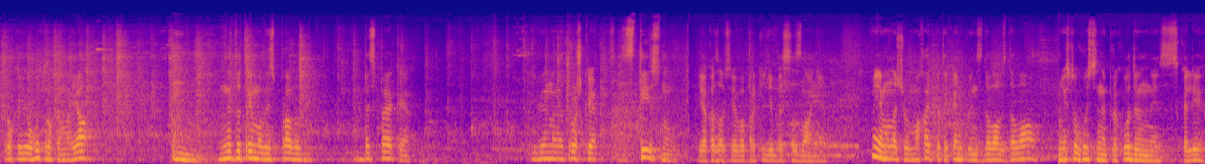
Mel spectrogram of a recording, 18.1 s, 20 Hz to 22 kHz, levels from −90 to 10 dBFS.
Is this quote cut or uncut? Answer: cut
